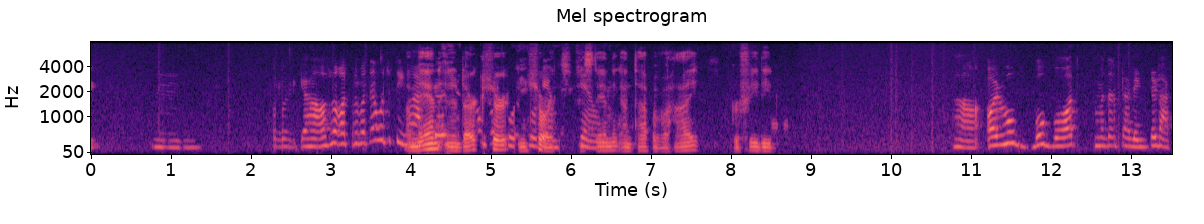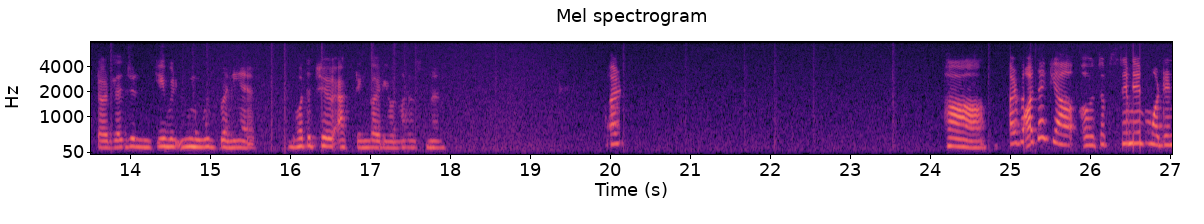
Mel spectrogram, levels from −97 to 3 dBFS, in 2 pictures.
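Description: At 2.30 to 2.48 s there are chunks out of order: one 85 ms chunk plays one chunk late, after the chunk that should follow it. This is not a dropout, because nothing goes missing. Instead, the sound briefly jumbles.

From 4.35 to 5.41 s, and again from 5.66 to 6.12 s, the talker's level falls away in pieces. The deepest dips are about 20 dB and then about 15 dB, covering roughly half a second and a fifth of a second in total. This is likely speech suppressed in double talk, with the echo canceller turning the talker down while the other side spoke. It comes and goes in patches rather than fading steadily, which sets it apart from a gain drop.

Echo leak arrives in scraps at 5.3 to 5.46 s, 5.92 to 6.02 s, 6.45 to 6.63 s and 8.51 to 8.71 s. A faint copy of the voice trails it by 254 ms, at about 20, 30, 25 and 20 dB below the speech. The likely cause is residual loudspeaker pickup sent back. 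The fixed, distinct delay separates it from room reverberation, which would smear continuously instead.

The chunks out of order return at 25.00 to 25.26 s, where a chunk lands two chunks late, and at 26.45 to 26.62 s, where one lands a single chunk late. Each gives the same brief jumbled moment.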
